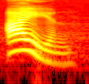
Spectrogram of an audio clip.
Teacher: I run we are not running anywhere you say ion ion just say I and the r goes away · Just say I and the R goes away and we have iron.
